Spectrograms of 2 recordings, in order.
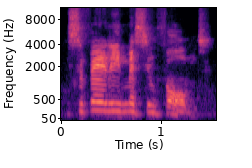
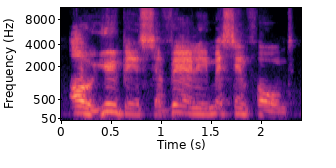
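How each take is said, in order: First: Incredulous echo. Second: Haughty quote. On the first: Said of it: "Never heard that one before". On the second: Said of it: "I was". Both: Retold or imitated.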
